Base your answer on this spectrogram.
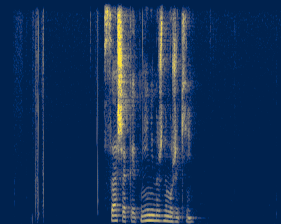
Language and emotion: Russian, neutral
